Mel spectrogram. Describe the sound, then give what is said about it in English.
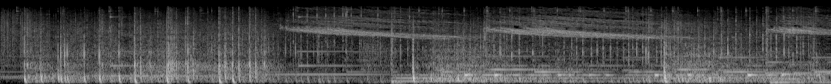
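Fireworks going off: a rapid string of sharp crackling pops, then several shrill whistling rockets that whine downward over a steady rumbling, crackling wash. Loud, with no voices. “Fireworks, loud ones, keeping you up all night ones.”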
